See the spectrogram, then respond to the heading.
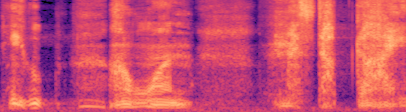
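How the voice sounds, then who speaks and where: This is a put-on character voice delivered with a growl. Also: man, very deep, low pitch for a man. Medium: short film. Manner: stammering, erratic.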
